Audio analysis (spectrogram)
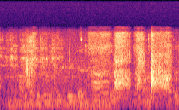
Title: Reverse Sneezing in Shih Tzu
